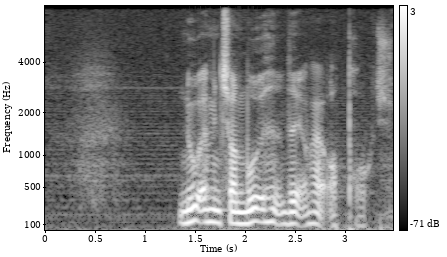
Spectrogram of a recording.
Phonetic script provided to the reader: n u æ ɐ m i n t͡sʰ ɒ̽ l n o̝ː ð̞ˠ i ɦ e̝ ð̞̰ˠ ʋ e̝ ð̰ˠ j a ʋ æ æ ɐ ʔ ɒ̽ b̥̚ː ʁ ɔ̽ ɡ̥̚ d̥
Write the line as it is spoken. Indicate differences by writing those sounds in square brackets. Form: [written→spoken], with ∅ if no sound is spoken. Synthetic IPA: n u æ ɐ m i n t͡sʰ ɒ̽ l [n→m] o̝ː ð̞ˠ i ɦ e̝ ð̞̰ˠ ʋ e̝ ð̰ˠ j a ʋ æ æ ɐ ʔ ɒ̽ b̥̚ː ʁ ɔ̽ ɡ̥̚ d̥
